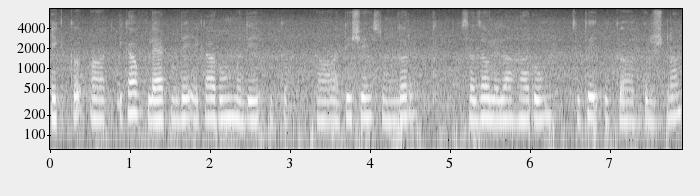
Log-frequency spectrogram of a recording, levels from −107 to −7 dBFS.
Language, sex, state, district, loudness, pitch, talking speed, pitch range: Marathi, male, Maharashtra, Pune, -17 LUFS, 175 Hz, 150 wpm, 170-185 Hz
